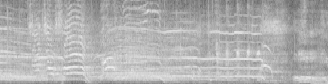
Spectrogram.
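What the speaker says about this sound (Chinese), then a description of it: "尖叫声！" A big outdoor crowd at a temple Mazu festival concert screams and cheers loudly and continuously, with shrill whoops and high voices rising and falling close by.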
